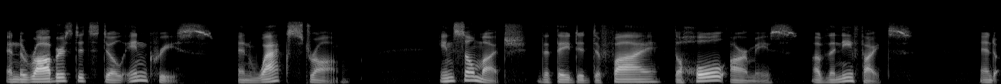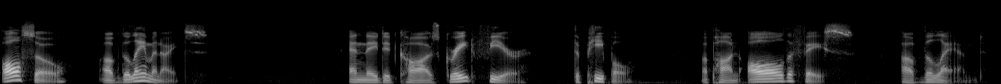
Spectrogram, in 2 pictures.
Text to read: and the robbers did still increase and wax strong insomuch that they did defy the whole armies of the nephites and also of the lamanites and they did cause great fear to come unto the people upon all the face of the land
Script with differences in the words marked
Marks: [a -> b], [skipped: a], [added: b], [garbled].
and the robbers did still increase and wax strong insomuch that they did defy the whole armies of the nephites and also of the lamanites and they did cause great fear [skipped: to come unto] the people upon all the face of the land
